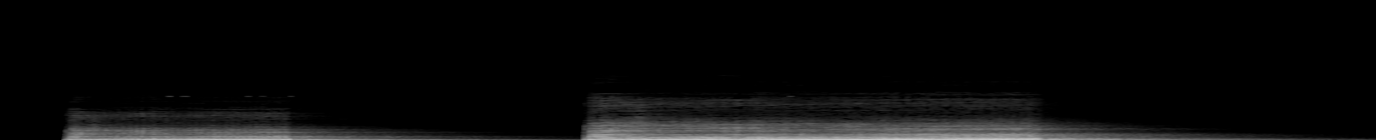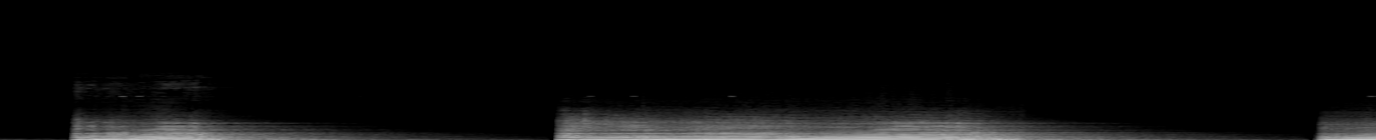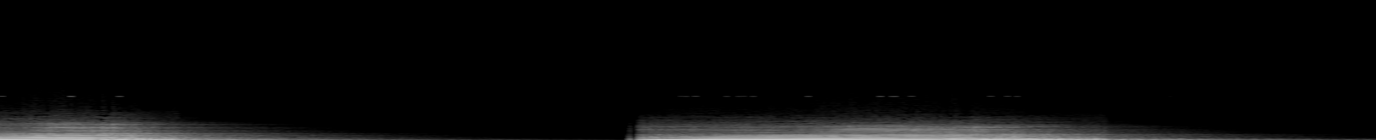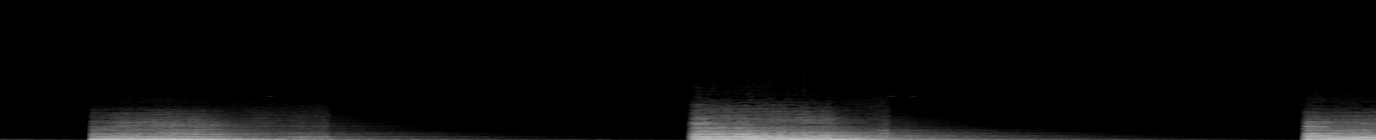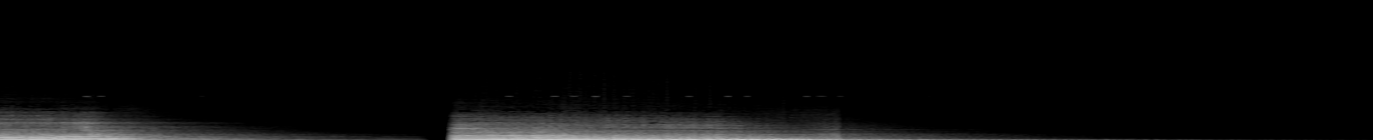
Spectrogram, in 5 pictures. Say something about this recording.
Large Creature Vocals
Couple of variations from only one sound.
Original animal vocalization is from a donkey.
